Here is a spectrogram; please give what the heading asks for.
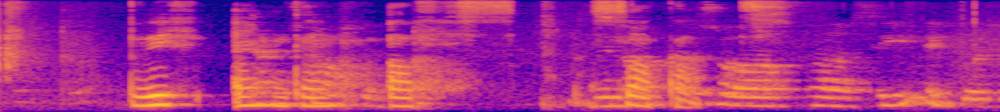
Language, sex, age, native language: Icelandic, male, 9, Icelandic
